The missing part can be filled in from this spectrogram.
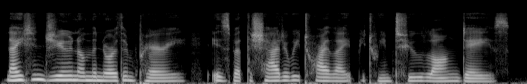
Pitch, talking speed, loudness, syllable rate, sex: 170 Hz, 180 wpm, -20 LUFS, 4.6 syllables/s, female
